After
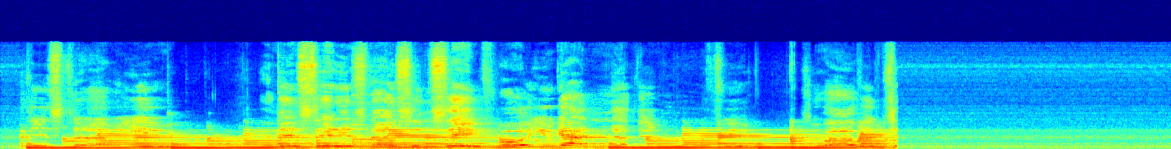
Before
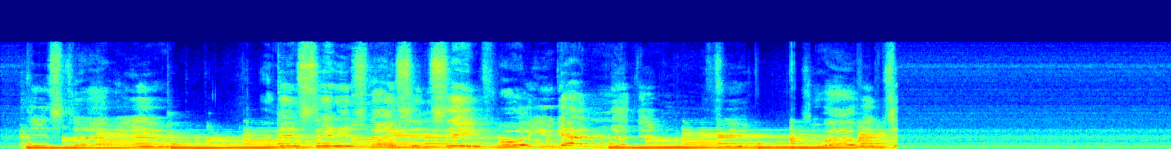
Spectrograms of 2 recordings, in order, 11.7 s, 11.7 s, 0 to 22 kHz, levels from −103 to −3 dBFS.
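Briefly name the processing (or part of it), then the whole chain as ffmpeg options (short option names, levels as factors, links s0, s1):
presence and air boost: -af "equalizer=f=2500:t=o:w=0.77:g=2,highshelf=f=11000:g=4.5,volume=1.88"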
